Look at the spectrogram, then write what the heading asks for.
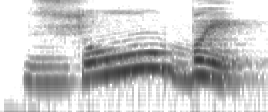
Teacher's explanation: Перший звук з твердий приголосний. Зуби у голосний.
